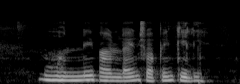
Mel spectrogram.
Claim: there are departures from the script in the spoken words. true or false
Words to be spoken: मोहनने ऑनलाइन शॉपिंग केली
false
